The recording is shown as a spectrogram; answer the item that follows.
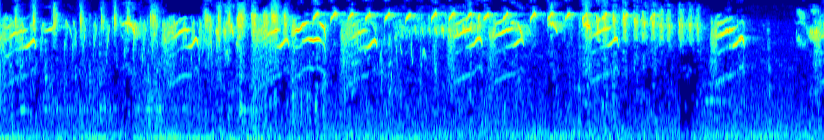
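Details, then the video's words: Sogon bird lure call: rapid, shrill chittering and repeated quick whistle slurs forming one long flowing run that fades near the end. "suara pikat burung sogon"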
